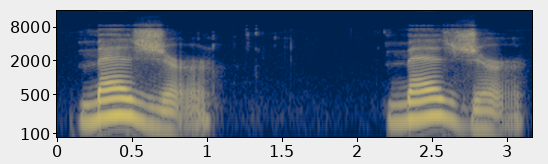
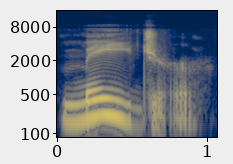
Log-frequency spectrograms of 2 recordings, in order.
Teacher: you need the vowel a as in hey and you need to stop the air flow for the J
